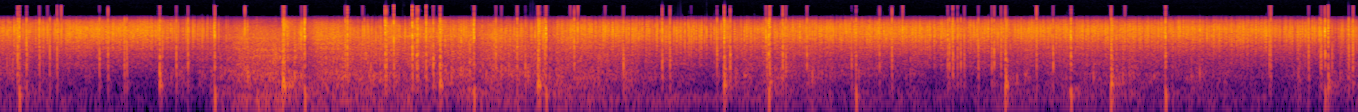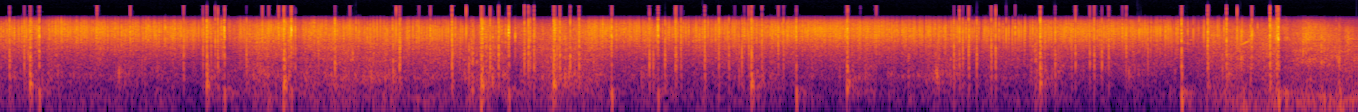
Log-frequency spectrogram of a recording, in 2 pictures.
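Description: Fireworks display: a dense, steady crackle of bursting stars with frequent sharp pops and heavier bangs from shells going off overhead.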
